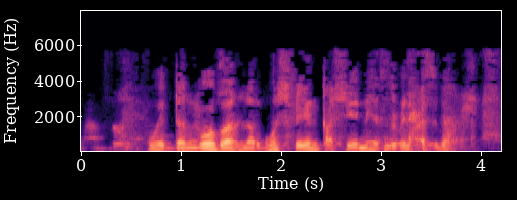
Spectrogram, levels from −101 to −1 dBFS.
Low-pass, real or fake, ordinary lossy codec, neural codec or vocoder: 7.2 kHz; fake; MP3, 24 kbps; codec, 44.1 kHz, 2.6 kbps, DAC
